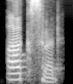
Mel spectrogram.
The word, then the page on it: oxherd: Indian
